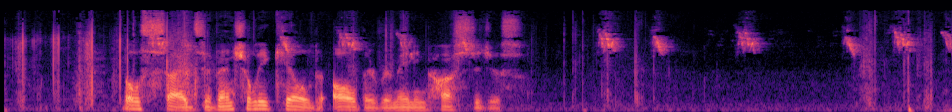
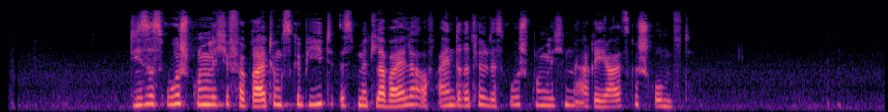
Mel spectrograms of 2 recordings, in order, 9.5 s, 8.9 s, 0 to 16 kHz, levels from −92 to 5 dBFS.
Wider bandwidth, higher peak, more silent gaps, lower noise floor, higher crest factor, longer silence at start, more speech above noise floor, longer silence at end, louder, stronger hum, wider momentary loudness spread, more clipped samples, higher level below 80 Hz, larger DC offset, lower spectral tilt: about the same, 11.5 kHz vs 11.5 kHz; about the same, -2 dBFS vs -2 dBFS; neither; second, -58 dBFS vs -64 dBFS; about the same, 20 dB vs 24 dB; second, 0.15 s vs 1.3 s; about the same, 39 dB vs 40 dB; second, 0 s vs 2.15 s; first, -21 LUFS vs -25 LUFS; neither; first, 17 LU vs 10 LU; neither; first, -44 dBFS vs -78 dBFS; neither; about the same, -4.5 dB/octave vs -3.5 dB/octave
